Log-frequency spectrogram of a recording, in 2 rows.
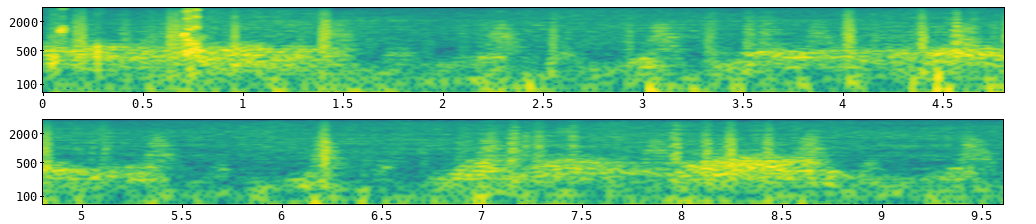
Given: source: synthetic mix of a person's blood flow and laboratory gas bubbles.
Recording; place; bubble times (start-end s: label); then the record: Doppler ultrasound of blood flow; subclavian vein
0.01-0.12 s: bubbles
0.23-0.31 s: bubbles
0.68-0.81 s: bubbles
From the record:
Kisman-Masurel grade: 212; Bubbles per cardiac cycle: several, 3 to 8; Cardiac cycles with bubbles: 1 to 10%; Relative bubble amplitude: moderate (0.250 to 0.450); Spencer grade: 1 (occasional bubble signal discernible with the cardiac motion signal, with majority of cardiac periods free of bubbles); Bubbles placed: anywhere in the cardiac cycle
